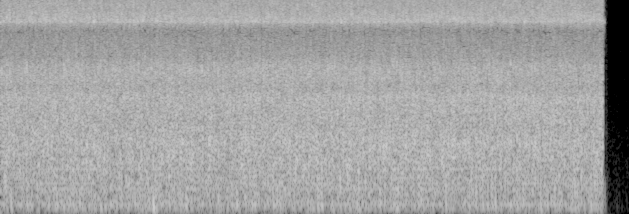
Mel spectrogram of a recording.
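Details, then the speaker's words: Ultrasound probe on a severely damaged rolling bearing: loud, rough continuous hiss with harsh crackling, stronger in amplitude (decibel value) than early-stage damage, with changed tonal quality; severe bearing damage. "and then when we get to a more severely damaged bearing it might sound even stronger in amplitude decibel value and the tonal quality can also change here"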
